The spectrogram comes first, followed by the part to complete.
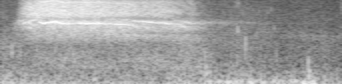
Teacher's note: Tongue blade at the back of the alveolar ridge. Sh is unvoiced.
